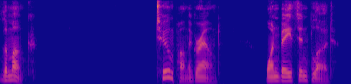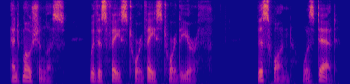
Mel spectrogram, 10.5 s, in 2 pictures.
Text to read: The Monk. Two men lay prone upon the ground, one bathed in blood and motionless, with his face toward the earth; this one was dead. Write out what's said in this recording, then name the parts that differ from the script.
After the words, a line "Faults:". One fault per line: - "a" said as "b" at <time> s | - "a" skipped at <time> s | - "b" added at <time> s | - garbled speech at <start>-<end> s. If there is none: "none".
The Monk. Two upon the ground, one bathed in blood and motionless, with his face toward face toward the earth; this one was dead.
Faults:
- "men lay prone" skipped at 2.6 s
- "face toward" added at 7.4 s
